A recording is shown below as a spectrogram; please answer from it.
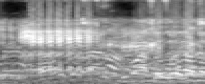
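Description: Goats bleat repeatedly at a busy Parbhani goat market, several animals calling close by over a dense crowd of voices and market chatter.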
